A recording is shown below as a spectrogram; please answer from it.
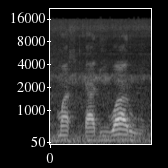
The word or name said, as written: maskadiwaru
